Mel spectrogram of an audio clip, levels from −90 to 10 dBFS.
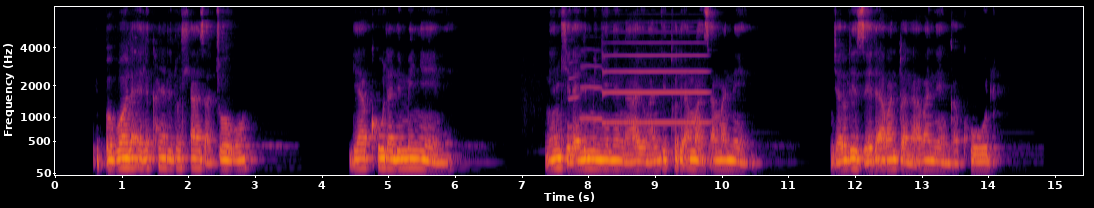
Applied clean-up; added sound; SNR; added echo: none; Trumpet; 15 dB; reverberation time 0.4 s.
